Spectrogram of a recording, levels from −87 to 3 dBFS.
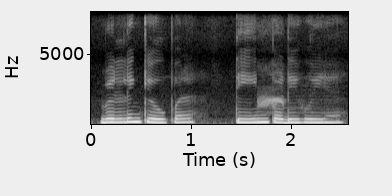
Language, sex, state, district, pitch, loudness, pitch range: Hindi, female, Haryana, Jhajjar, 235 Hz, -12 LUFS, 230-245 Hz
